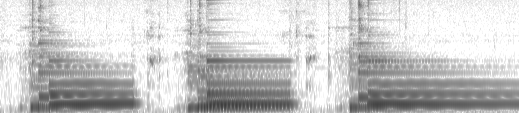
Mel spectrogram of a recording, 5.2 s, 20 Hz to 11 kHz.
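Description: A G–D–G chord progression played with the melody holding the fifth on every chord: three sustained, ringing chords struck about 1.6 seconds apart, each attack bright and then slowly decaying, with no talking.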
